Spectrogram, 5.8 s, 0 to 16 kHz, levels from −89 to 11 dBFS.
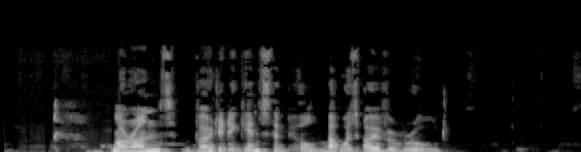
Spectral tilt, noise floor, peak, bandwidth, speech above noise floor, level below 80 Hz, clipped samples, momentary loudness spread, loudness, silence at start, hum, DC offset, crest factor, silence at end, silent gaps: -6 dB/octave; -73 dBFS; 0 dBFS; 11 kHz; 56 dB; -60 dBFS; under 0.1%; 23 LU; -18 LUFS; 0.55 s; none; under 0.1%; 20 dB; 1.4 s; none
